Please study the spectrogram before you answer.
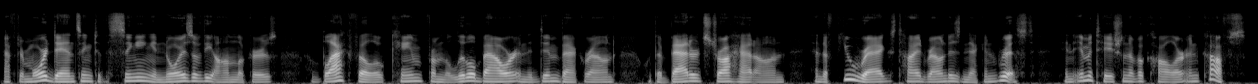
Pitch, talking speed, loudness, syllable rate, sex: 130 Hz, 220 wpm, -24 LUFS, 5.5 syllables/s, male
